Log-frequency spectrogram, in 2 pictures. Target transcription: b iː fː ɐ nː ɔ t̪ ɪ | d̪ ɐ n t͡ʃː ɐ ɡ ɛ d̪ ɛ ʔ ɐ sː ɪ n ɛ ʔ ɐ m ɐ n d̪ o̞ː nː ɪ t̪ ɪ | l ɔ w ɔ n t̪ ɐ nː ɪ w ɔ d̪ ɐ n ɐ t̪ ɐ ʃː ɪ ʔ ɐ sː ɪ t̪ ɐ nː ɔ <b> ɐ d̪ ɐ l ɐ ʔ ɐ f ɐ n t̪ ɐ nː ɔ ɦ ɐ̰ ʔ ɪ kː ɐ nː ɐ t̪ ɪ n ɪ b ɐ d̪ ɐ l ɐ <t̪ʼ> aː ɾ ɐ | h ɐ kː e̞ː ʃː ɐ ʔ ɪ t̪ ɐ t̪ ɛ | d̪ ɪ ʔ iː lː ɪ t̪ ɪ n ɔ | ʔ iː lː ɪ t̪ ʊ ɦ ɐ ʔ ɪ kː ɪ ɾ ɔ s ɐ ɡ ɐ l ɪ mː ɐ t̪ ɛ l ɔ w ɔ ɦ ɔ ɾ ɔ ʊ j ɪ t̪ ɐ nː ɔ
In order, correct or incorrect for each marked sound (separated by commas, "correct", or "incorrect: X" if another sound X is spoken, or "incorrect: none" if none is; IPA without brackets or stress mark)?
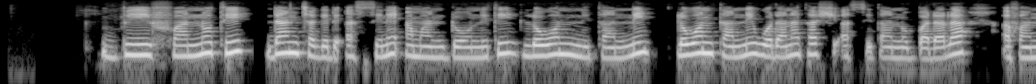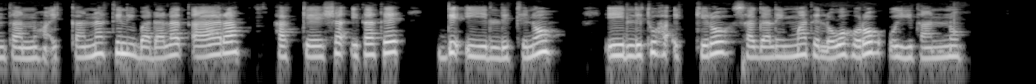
correct, correct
